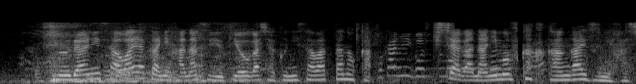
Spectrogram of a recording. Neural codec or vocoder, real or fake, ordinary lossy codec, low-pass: none; real; AAC, 32 kbps; 7.2 kHz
